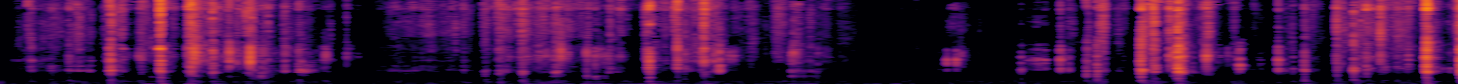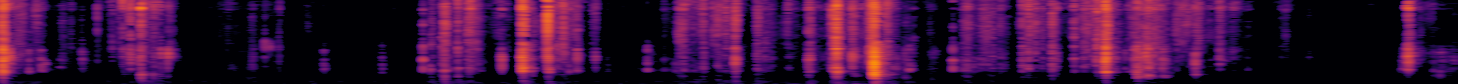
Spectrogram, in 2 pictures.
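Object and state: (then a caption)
Translucent soap bar being shaved. A craft knife blade scrapes and shaves along the surface of a small, solid, translucent red soap bar held in the hand. Dry, bright, crisp scratching and crackling comes in short bursts with brief pauses and little low end. The cuts stop near the end, leaving a faint click.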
